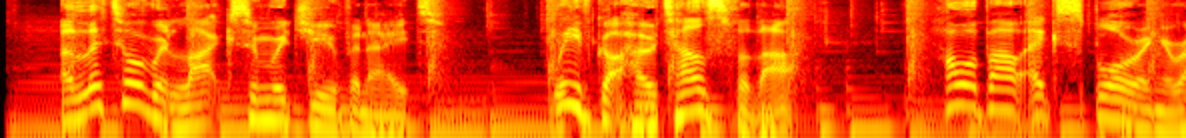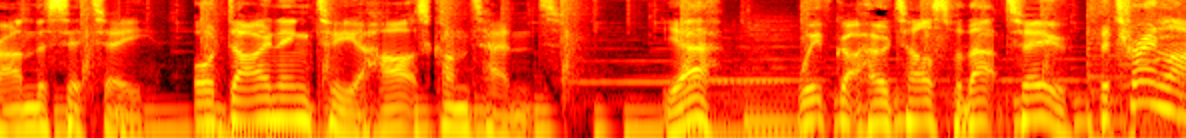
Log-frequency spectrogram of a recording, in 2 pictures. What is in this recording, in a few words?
commercial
